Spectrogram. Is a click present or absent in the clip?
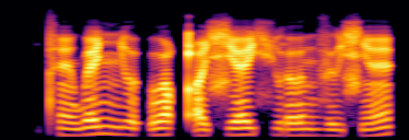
absent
